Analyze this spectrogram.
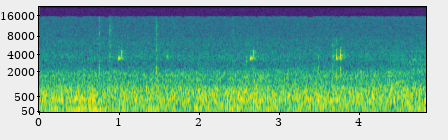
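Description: Fingers tap lightly on a touchscreen.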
